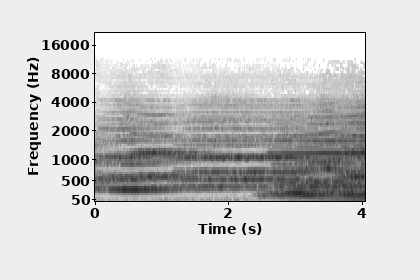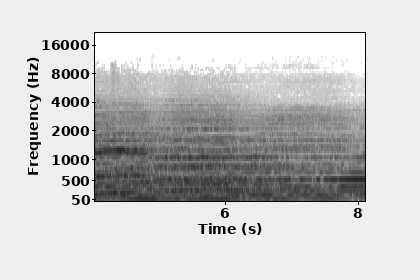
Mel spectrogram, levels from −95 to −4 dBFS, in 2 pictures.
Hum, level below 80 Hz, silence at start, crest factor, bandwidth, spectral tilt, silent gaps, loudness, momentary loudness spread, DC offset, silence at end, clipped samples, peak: none; -36 dBFS; 0 s; 14 dB; 9.8 kHz; -8 dB/octave; none; -24 LUFS; 9 LU; under 0.1%; 0 s; under 0.1%; -8 dBFS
